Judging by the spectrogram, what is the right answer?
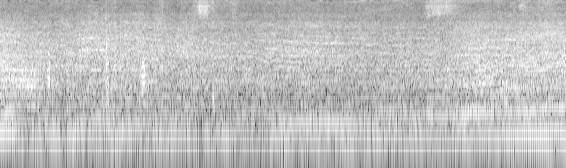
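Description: A race car engine in Le Mans Ultimate sim racing climbs through its revs, a steady droning tone rising in pitch toward the end, moderately loud and continuous with a faint background hum.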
